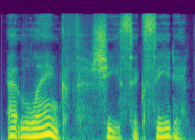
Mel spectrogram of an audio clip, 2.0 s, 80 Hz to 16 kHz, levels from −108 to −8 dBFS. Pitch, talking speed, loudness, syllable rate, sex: 145 Hz, 125 wpm, -17 LUFS, 3.5 syllables/s, female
